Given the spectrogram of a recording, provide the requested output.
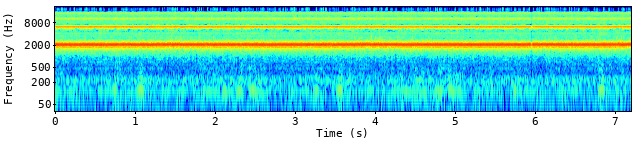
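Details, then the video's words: Sustained mole cricket call for luring mole crickets: one steady, shrill buzzing tone running without interruption, bright upper overtones and a faint low hum beneath. "เสียงแมงจีซอน #ล่อแมงจีซอน"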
